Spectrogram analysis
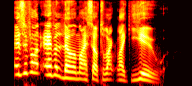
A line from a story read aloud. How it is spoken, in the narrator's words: Ron yelled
